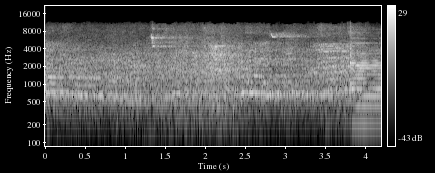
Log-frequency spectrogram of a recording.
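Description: Basketball bouncing a few times on a wooden court floor, with voices calling out in the hall.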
